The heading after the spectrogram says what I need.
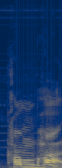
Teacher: लिखा रहता है ऐसे बिंदी ही, लेकिन वहाँ पे आधा म का उच्चारण होता है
